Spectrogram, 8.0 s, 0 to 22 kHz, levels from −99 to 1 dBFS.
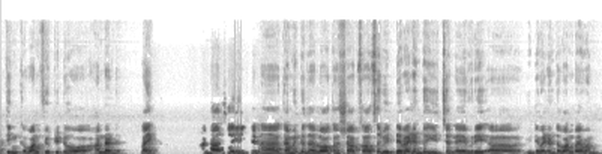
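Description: Speech, with a short jumbled spot from 3.12 to 3.2 s where chunks play out of order: one 40 ms chunk arrives a step late and lands after its neighbour, so nothing's missing but the sequence scrambles, with three hard joins.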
